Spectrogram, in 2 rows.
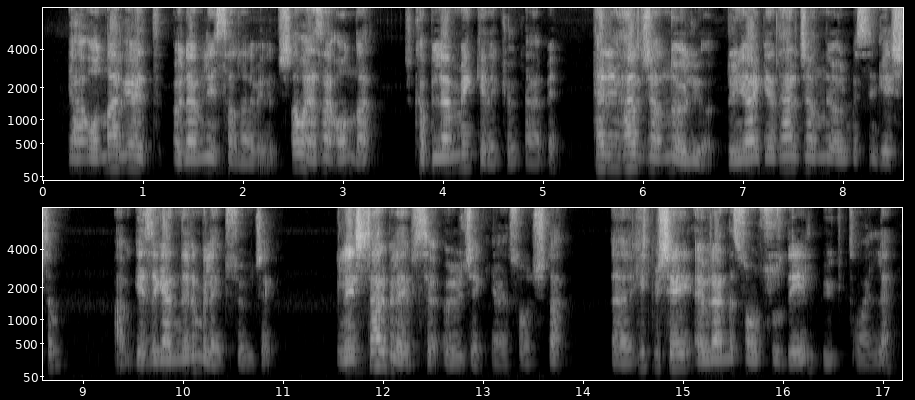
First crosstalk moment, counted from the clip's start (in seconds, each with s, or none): none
